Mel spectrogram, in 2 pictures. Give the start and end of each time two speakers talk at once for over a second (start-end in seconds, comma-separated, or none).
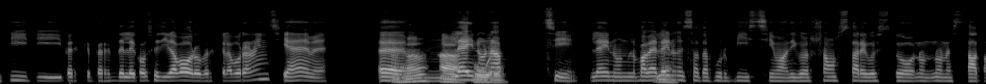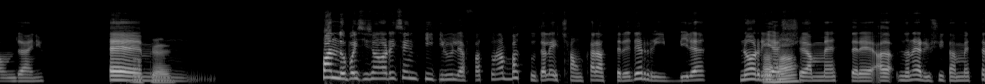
3.9-5.1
